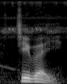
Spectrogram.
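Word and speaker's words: Chibai: তাদের বাসায় স্বাগতম লেখার এটা হচ্ছে উচ্চারণটা চিবাই মানে স্বাগতম এই ঘরটা আসলে কি কোন দোকানের মতো কিনা বা কিরকম বুঝতেছি না।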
